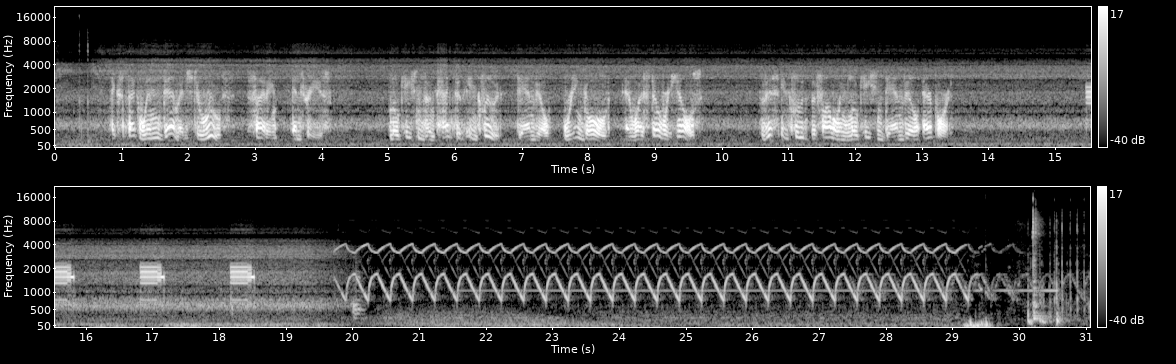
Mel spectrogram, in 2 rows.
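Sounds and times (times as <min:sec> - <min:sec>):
steady radio hiss: 0:00.0 - 0:22.2
electronic alarm tone sweeping upward: 0:19.7 - 0:31.0.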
